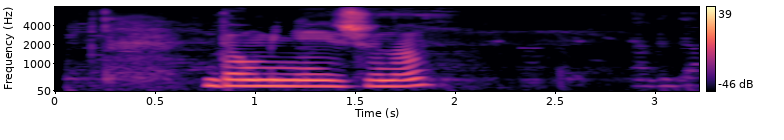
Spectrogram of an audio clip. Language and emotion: Russian, neutral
